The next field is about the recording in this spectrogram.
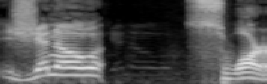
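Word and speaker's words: Jeannot Szwarc: That's a French ass name. It is a French ass name. It's Zeno Swarak.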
